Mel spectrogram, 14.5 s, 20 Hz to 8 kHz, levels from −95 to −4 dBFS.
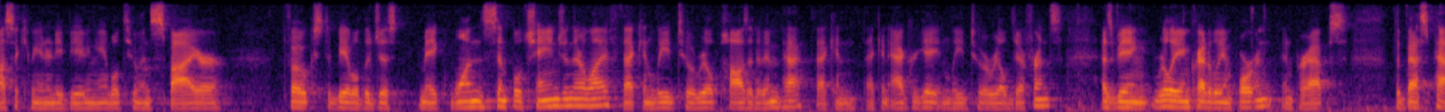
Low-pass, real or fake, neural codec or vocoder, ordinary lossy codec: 7.2 kHz; real; none; Opus, 32 kbps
